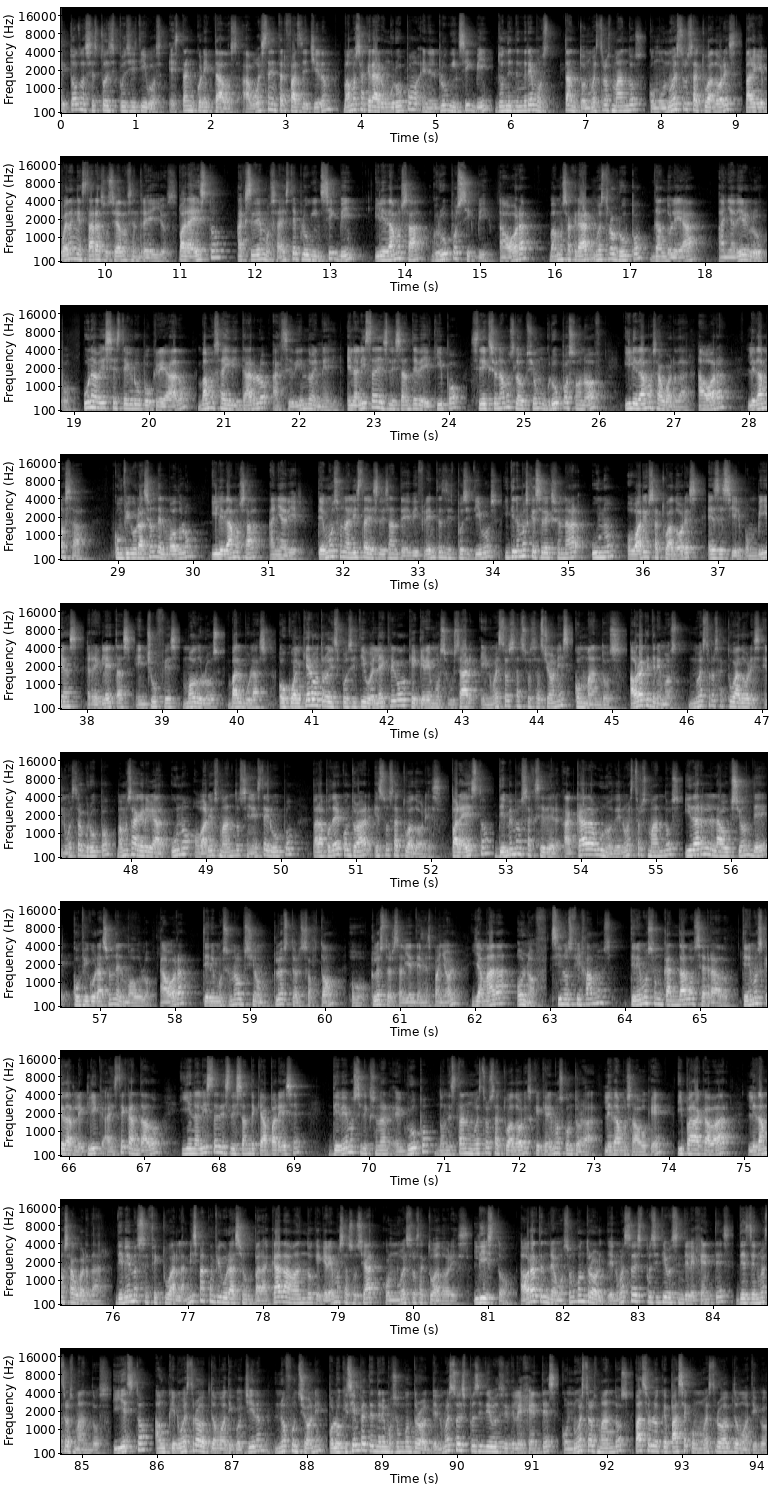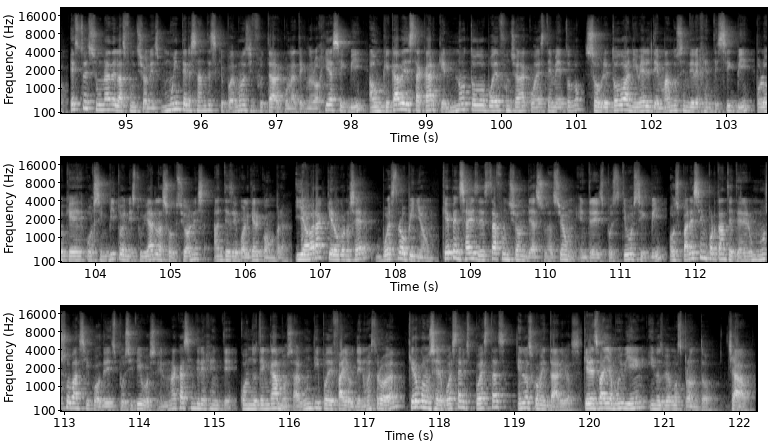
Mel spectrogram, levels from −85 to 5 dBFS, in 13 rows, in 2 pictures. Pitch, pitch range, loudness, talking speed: 160 Hz, 145-185 Hz, -18 LUFS, 190 wpm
